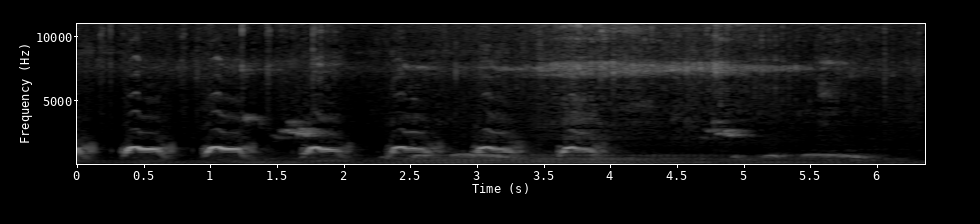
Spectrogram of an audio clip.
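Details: Local Javanese zebra dove singing steadily as a lure to prompt other doves to sing: a run of six mellow, slightly wavering coos repeated about every two-thirds of a second, fading into softer trailing notes with faint background hiss.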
